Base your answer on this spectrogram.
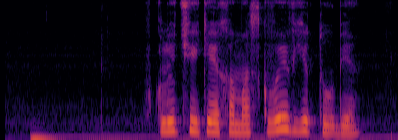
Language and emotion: Russian, neutral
